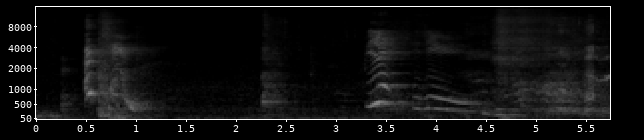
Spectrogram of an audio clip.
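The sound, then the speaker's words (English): A small child gives a sharp sneeze near the start, followed by high, sing-song child vocalizations and babbling. “When you sneeze, you say bless you to someone.”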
